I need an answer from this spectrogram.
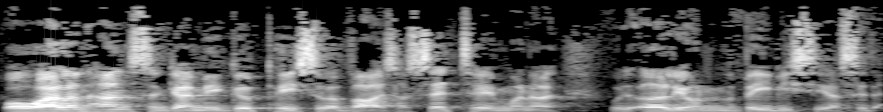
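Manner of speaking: ordinary talk, nothing marked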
